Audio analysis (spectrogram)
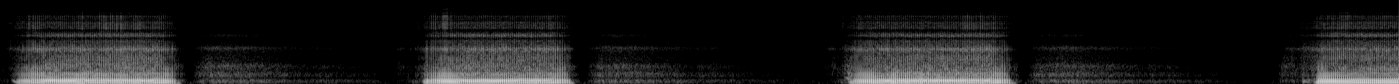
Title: SNORING For Rest Relaxation Sleep and White Noise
